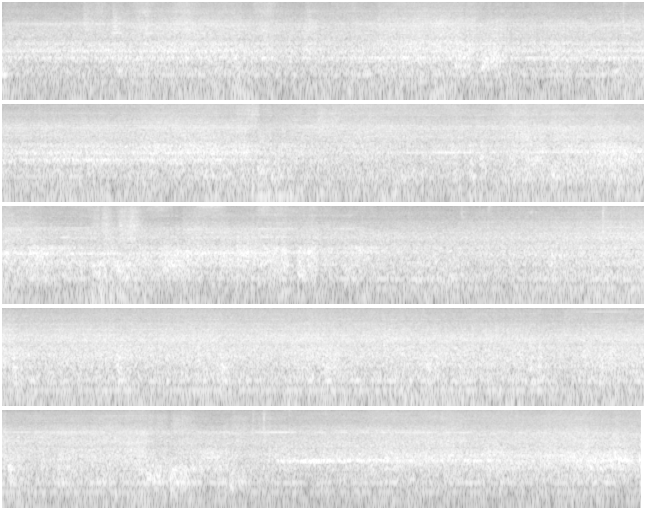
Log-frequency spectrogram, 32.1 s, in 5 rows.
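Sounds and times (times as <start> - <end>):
train wheels rolling on rails: 0.0 - 32.0.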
